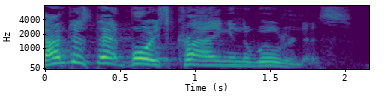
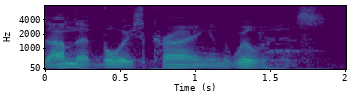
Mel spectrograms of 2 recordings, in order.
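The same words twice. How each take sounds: First: Raised, louder preacher's quotation; emphatic quote. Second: Low, very soft understated quotation; humble quote. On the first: Preacher quoting John's answer about himself, emphatic. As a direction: declare it with raised pitch. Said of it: "He said". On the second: Preacher quoting John refusing to brag, humble and hushed. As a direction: drop right down, modest and quiet. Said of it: "He didn't brag and say". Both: Retold or imitated.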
